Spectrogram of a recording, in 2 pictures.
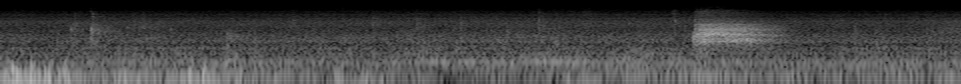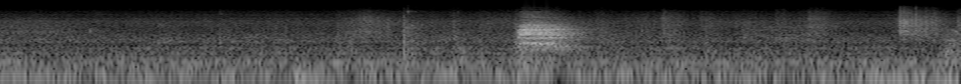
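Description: A man drinking beer from a can, with two short, loud breathy exhales, one about five seconds in and one about eleven seconds in, over a quiet background.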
